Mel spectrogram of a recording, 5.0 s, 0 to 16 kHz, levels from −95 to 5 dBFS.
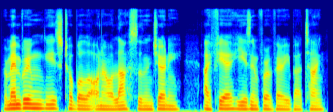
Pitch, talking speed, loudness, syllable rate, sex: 115 Hz, 215 wpm, -19 LUFS, 5.6 syllables/s, male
